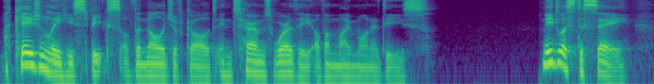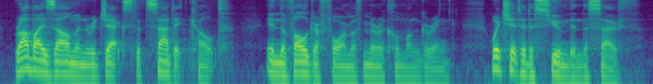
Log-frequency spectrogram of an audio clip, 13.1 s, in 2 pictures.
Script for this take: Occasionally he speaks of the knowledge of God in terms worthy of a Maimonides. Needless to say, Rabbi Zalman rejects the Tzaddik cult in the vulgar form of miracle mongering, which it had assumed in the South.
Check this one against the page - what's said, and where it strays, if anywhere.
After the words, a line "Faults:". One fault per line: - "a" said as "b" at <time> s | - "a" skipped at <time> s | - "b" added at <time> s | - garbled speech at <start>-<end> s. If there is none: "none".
Occasionally he speaks of the knowledge of God in terms worthy of a Maimonides. Needless to say, Rabbi Zalman rejects the Tzaddik cult in the vulgar form of miracle mongering, which it had assumed in the South.
Faults:
none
